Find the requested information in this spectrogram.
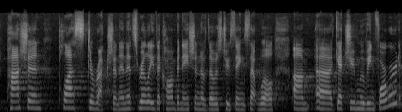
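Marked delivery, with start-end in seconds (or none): none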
